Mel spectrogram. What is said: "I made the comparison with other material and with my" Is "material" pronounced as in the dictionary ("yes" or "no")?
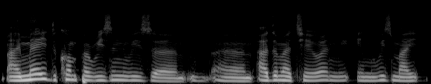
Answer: no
